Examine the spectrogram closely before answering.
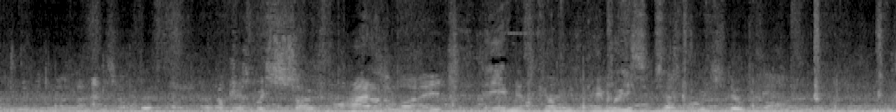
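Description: Several adults talk and chatter nearby outdoors.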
